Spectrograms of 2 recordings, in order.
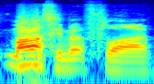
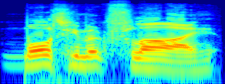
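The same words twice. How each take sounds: First: Said in the usual way. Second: "Morty" said with an OR vowel, like "more-tee"; the misnamed "Morty" with a rounded OR; mispronounced name. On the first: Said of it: "it's really Marty McFly". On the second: Shown as a demonstration. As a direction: say "Morty", first syllable rhyming with "more". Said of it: "they call it Morty McFly".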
